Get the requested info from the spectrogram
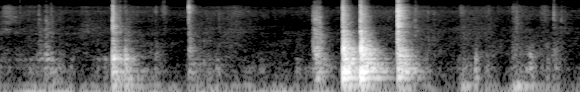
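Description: Metal ladle knocking against a metal serving tray and cooking pot: a few separate sharp clanks, the loudest cluster about three and a half to four seconds in.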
